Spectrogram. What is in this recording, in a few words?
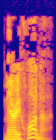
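"marihuana", English, British English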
